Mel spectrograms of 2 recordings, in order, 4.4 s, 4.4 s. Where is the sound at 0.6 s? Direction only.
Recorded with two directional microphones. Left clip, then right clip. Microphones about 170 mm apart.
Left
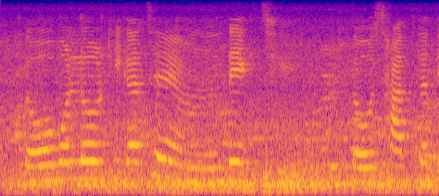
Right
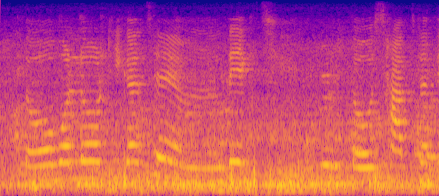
15° left (ahead or behind).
